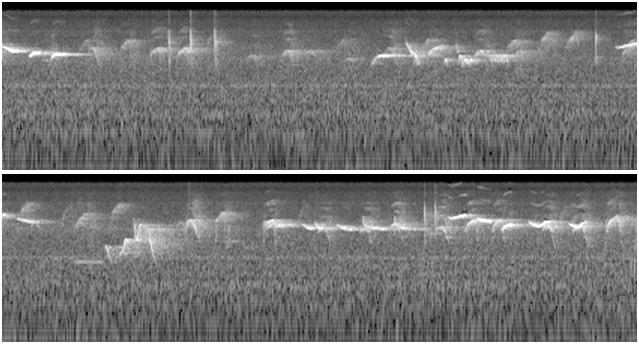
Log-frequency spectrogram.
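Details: Singing female blue-and-white flycatcher: a long stretch of dense, high whistled phrases with slurred and warbled notes, some pauses between bursts, over steady faint background noise.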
